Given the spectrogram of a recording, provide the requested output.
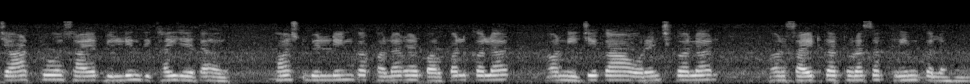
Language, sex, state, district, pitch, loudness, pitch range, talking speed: Hindi, female, Odisha, Sambalpur, 200 Hz, -15 LUFS, 190-210 Hz, 165 wpm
